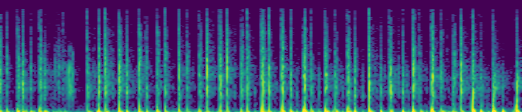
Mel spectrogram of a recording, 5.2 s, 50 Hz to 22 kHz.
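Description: A hollow black plastic PS3 controller is held in one hand while the other hand's fingertips tap its back and sides. The result is a rapid, uneven series of about three dozen short, dull, low knocks with almost no ring, broken by a brief pause just before the one-second mark.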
